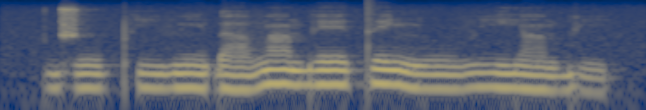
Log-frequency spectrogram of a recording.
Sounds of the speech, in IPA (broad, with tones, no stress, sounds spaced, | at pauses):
d͡ʒ uː˨ pʰ i˨ β ĩ˨ ɗ a˨ β ã˦ b eː˦ t e˦ ɲ uː˨ β i˨ j ã˨ b i˨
